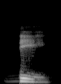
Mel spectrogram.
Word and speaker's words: knee: Knee. Again, here's a KN. Sounds like a knee, not a knee, but a knee. Okay, so that's a KN. That's the typical N sound that we have there.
